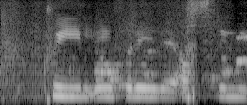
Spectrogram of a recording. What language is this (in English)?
Icelandic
